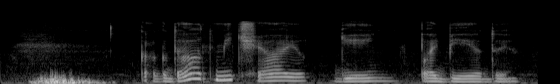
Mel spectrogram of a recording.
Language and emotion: Russian, sad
